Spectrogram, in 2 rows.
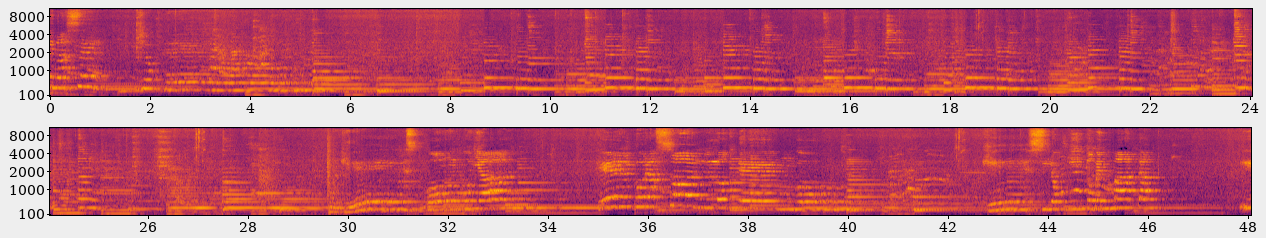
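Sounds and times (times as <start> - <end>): woman singing: 0.0 - 6.7, 29.5 - 40.8, 42.0 - 48.0
acoustic guitar plucked notes: 0.0 - 48.0.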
